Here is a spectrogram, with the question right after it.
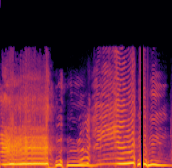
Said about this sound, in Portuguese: Prefeito, dá um grito para nós.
